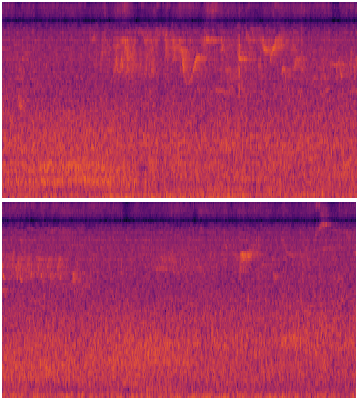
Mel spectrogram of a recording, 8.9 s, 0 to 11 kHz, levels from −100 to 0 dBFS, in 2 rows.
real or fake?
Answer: fake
